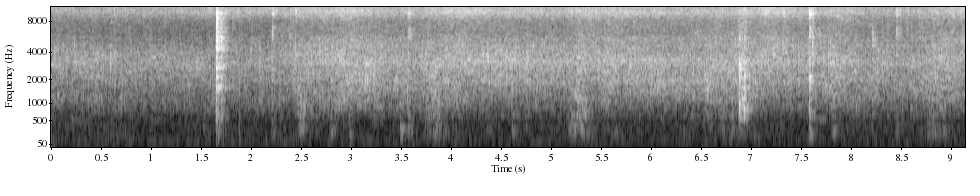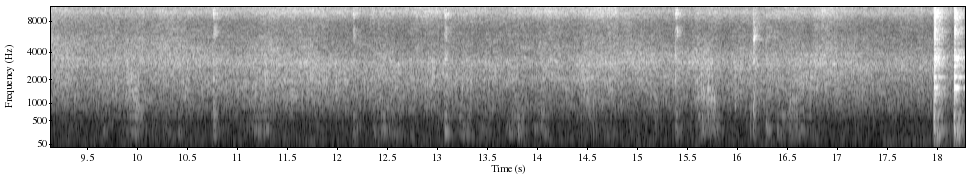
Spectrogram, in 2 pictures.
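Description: Chicken curry with its masala and freshly added green chillies sizzling as it fries in oil in a pan, the masala cooked down until the oil separates. A few sharp clinks of a spatula against the pan, one about two seconds in, one near seven seconds, and a quick cluster near the end.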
